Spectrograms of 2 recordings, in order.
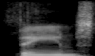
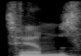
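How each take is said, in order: First: It is said the local Connecticut way. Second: It is said the way it is in England. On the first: This is how the local river is called. "They do pronounce it Thames down there" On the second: This is how the English river is called. "not Thames like in England"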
